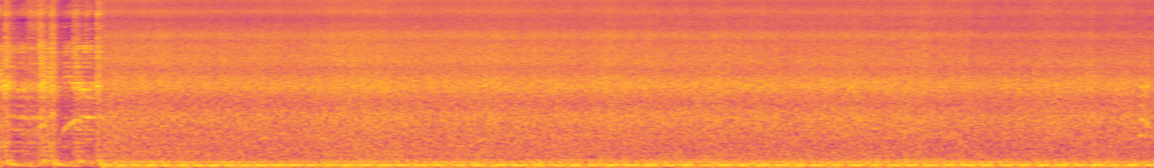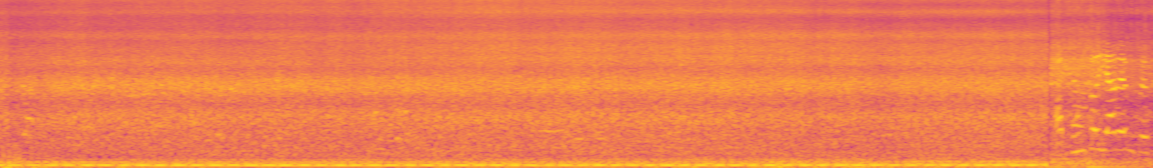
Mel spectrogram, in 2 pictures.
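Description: A boat engine drones steadily with a low rumble.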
